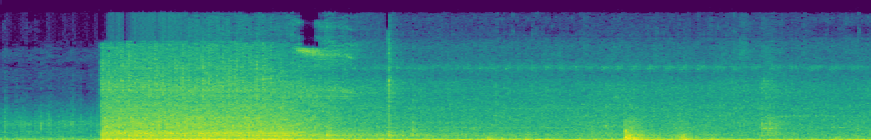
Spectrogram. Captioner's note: motor hums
